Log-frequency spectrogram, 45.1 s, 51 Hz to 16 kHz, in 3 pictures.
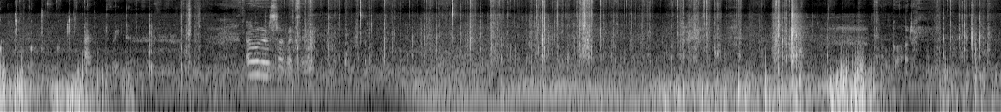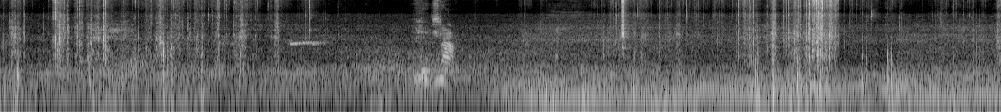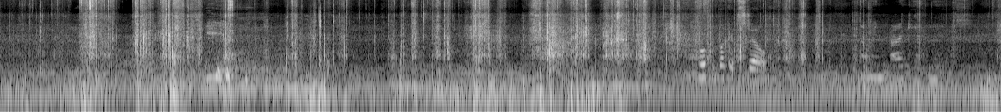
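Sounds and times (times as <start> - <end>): steady low hum: 0.0 - 45.0
stick stirring slime in bucket: 23.4 - 45.0.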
